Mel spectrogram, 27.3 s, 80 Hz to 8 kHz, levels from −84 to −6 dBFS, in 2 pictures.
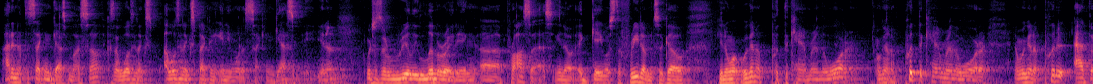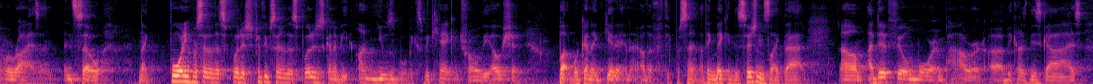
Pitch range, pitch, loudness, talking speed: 95-115 Hz, 100 Hz, -31 LUFS, 250 wpm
